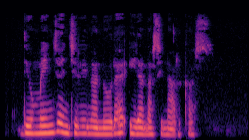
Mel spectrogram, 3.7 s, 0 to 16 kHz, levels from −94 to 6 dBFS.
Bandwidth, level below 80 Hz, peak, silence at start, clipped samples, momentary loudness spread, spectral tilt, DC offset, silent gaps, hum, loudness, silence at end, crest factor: 11.5 kHz; -78 dBFS; -14 dBFS; 0.3 s; under 0.1%; 15 LU; -7 dB/octave; under 0.1%; none; none; -28 LUFS; 0.6 s; 14 dB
